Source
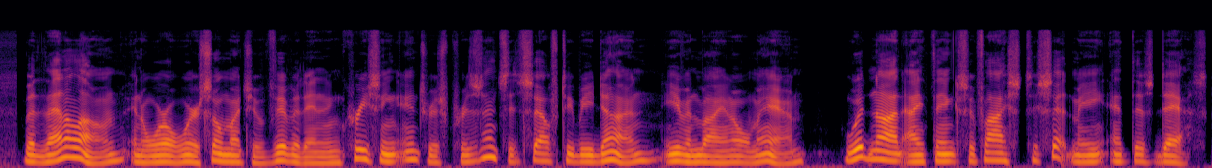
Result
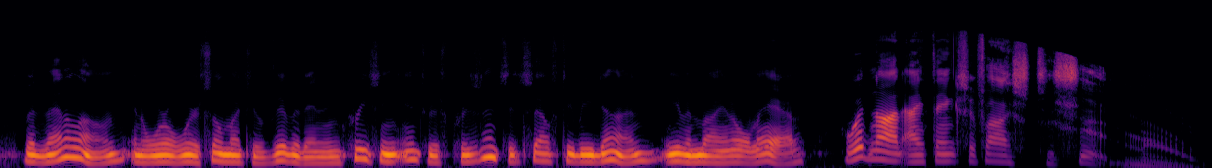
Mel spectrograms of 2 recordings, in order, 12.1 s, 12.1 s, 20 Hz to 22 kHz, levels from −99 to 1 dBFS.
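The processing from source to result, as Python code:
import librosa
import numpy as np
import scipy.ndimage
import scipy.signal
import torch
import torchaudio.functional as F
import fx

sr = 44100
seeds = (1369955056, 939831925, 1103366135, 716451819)

y = fx.tape_stop_end(x, sr, length_s=2.49)
y = fx.curve_eq(y, sr, hz=(570.0, 1400.0, 2500.0, 4300.0), db=(0, -8, -23, 11))
y = fx.filter_sweep_bandpass(y, sr, from_hz=240.0, to_hz=3900.0, start_s=6.98, end_s=10.32, q=4.3)
y = y * librosa.db_to_amplitude(1.5)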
